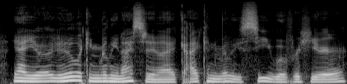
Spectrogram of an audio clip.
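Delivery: ordinary talk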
